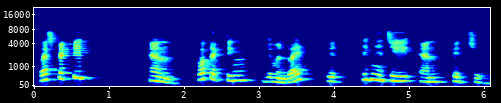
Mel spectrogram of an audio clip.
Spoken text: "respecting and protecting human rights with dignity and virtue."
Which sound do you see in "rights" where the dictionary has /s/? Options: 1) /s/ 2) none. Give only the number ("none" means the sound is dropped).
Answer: 2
